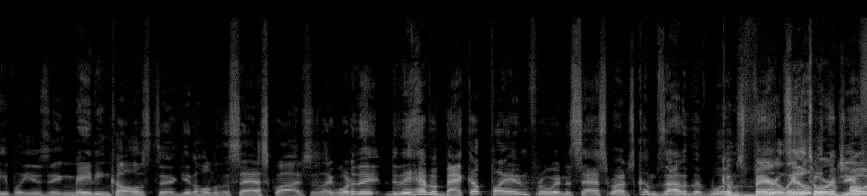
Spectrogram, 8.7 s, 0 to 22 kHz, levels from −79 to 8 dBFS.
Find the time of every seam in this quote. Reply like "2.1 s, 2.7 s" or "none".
none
